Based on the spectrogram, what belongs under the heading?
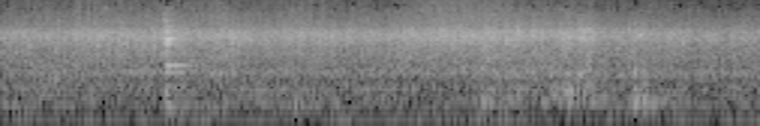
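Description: Onions, tomatoes and green chillies frying in hot oil in a metal pot: a steady sizzle as a spoon is stirred through them, with one sharp knock of the spoon against the pot about a second in.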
